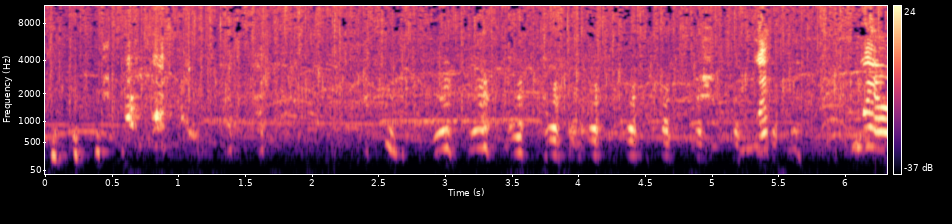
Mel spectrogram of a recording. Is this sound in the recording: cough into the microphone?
no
